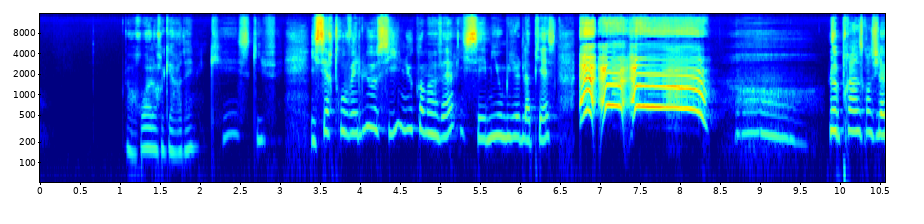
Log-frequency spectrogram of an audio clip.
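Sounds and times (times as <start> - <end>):
speech: 1.1 - 6.9, 8.7 - 9.2, 9.9 - 10.5
chicken calls: 6.8 - 8.4
rooster-like crow: 6.8 - 8.4.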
